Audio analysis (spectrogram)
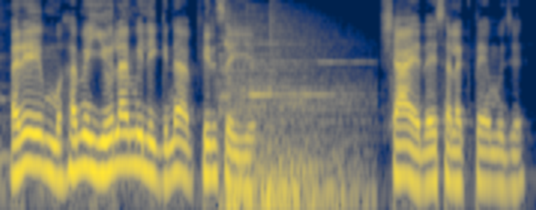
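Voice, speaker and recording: A man's voice: fairly high pitch, rapid-fire. A man with an Indian accent giving casual, joking gameplay commentary as a gaming host. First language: Hindi. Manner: informal, joking, mixes Hindi with English. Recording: game music behind commentary.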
